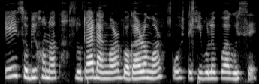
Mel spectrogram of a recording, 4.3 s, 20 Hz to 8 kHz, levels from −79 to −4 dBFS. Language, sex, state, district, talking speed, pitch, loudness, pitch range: Assamese, female, Assam, Kamrup Metropolitan, 140 wpm, 235 Hz, -16 LUFS, 225-255 Hz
